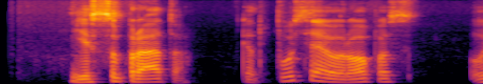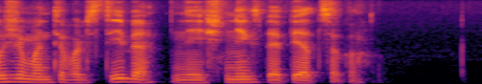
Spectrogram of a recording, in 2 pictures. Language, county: Lithuanian, Vilnius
